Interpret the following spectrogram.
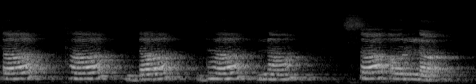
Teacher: इनका उच्चारण दंत से होता है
